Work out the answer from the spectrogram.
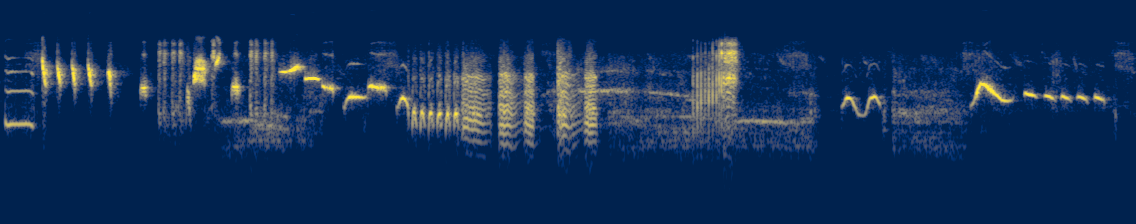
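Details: Starling in full song copying an ambulance siren, pouring out a busy mix of rapid repeated notes, rattling trills, held tones and wavering, rising whistles with hardly a pause.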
